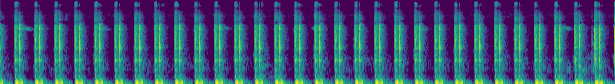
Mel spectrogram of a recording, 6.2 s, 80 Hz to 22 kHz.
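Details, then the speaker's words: 2kW Chinese diesel heater being fitted in a VW T4 camper: after manual priming and slow filling of the fuel filter, it is switched on properly and the dosing pump starts pumping with a very even dull ticking, about 2.5 per second, priming normally. "I've got it as far as I can tell all the way through I've just turned it on again properly and the pump's just starting to pump"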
